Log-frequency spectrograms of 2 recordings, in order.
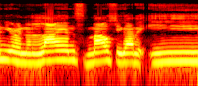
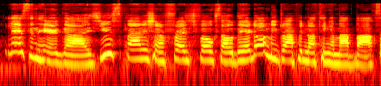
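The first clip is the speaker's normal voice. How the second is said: ordinary talk, nothing marked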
